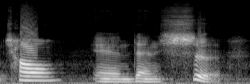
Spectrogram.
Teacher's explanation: 超 is 一 声 or first tone, and 市 is fourth tone, which is a falling tone. So 超 is a high tone, flat, and then 市 is, so it means supermarket.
